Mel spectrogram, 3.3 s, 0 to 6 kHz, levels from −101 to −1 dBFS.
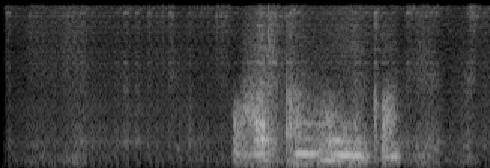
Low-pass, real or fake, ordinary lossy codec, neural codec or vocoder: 5.4 kHz; fake; none; codec, 44.1 kHz, 0.9 kbps, DAC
